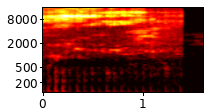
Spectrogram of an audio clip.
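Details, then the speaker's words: Deadpool go-kart small single-cylinder engine after idle screw raised then trimmed back as the kart began creeping: low steady even-thumping idle; idle now set right. "there we go that feels better now she's creeping a little bit so I'll turn it down"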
